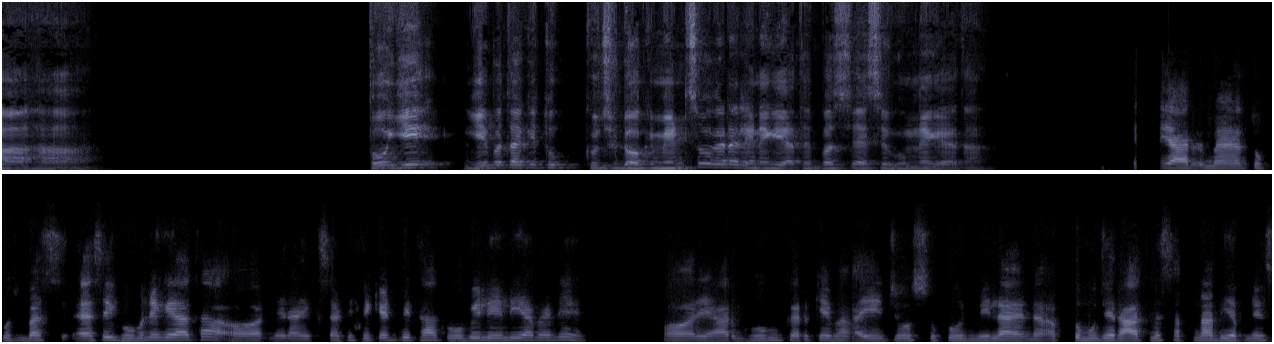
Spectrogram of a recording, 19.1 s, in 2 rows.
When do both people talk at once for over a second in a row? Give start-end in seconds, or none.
none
